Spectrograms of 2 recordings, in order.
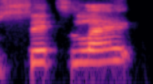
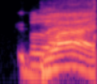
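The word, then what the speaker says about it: Blxst: I call him Six Lack, but Slack, I think is so lit. I would love to hear. Is that how you say his name? Is it Black or Slack? Black.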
